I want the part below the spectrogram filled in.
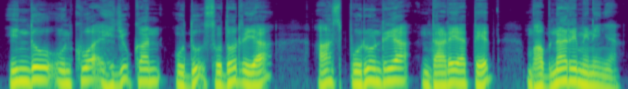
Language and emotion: Santali, fearful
